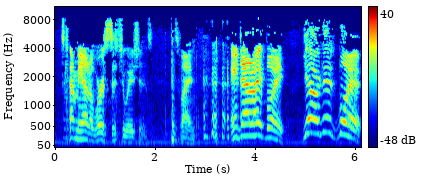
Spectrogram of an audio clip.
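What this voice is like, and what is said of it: Unconvincing put-on Jamaican accent. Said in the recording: “like a racist Chinese accent ... do I sound Jamaican as fuck? ... so unnatural to his Nordic tonsils”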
